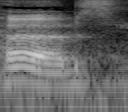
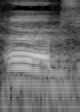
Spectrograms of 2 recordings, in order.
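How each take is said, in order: First: The h at the start is pronounced. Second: The h at the start is silent. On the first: The speaker calls it right. "In England, we say herbs ... because there's a fucking H in front of it" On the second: The speaker calls it wrong. "instead of herbs"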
